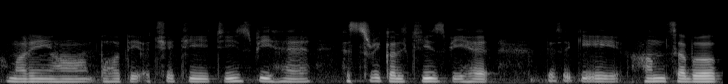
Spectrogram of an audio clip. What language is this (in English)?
Urdu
